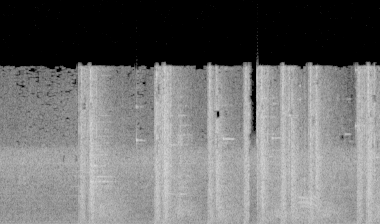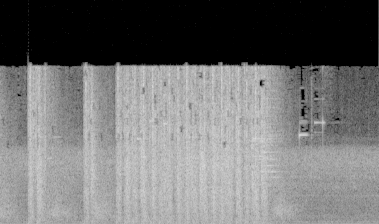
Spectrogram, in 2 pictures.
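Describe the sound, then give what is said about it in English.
Loud, rapid video game gunfire aimed at a car's tires in a police game. Many sharp shots come in dense bursts and volleys, with brief gaps between them. “Fire a warning shot at his tires.”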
